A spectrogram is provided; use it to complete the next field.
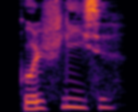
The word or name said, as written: gulvflise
